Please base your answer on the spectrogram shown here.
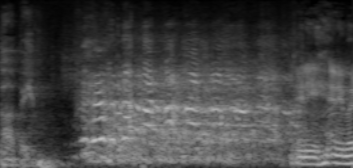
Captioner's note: audience Laughing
